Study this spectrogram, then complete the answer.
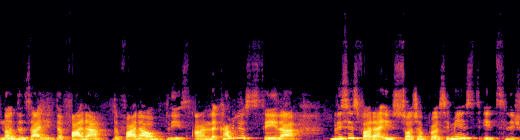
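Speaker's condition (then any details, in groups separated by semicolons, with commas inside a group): No condition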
